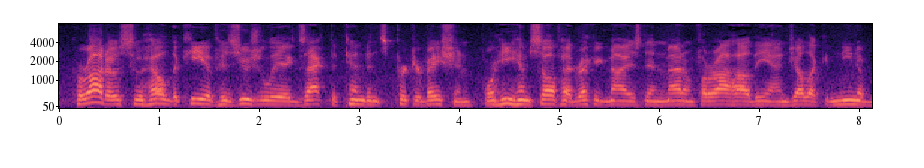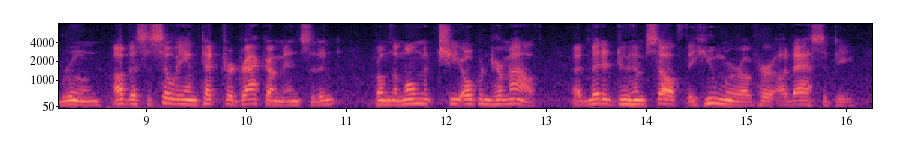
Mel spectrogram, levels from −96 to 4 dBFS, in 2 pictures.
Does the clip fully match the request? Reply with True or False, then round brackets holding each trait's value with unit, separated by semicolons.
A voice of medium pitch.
True (145 Hz)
